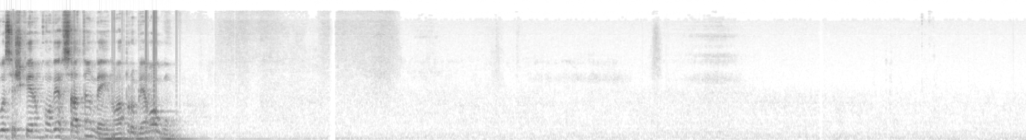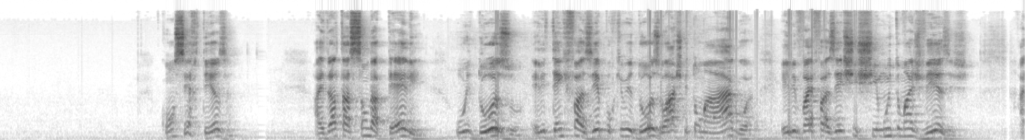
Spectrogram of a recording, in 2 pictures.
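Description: A middle-aged man speaks calmly and close to a clip-on microphone, with a long pause.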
